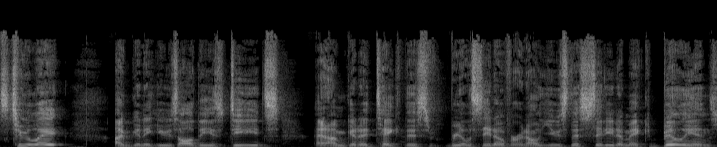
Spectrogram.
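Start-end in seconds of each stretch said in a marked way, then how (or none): none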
